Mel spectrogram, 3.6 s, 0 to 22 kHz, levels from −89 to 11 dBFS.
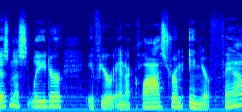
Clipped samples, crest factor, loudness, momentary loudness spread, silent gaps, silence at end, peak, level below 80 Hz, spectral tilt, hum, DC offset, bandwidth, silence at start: under 0.1%; 20 dB; -36 LUFS; 9 LU; none; 0 s; -16 dBFS; -62 dBFS; -4 dB/octave; none; under 0.1%; 16 kHz; 0 s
